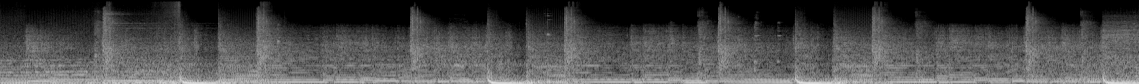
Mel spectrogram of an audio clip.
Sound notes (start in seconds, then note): 5.0 tool clanking; 5.0 upbeat music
